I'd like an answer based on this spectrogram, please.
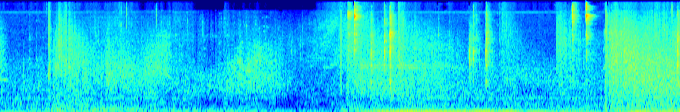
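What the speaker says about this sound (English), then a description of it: "it looks like maybe a mortar barrage coming in from somewhere" Mortar shells burst in a Combat Mission: Battle for Normandy battle, dull booms and crackling blasts scattered across the scene, swelling louder in the second half over constant rumbling background; no talking.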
